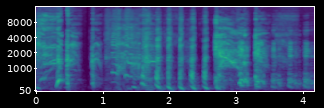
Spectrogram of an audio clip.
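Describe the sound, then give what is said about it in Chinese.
A sudden coughing fit: one person lets out a rapid series of many harsh, choppy coughs in quick succession, loud and uneven, with only brief gaps for breath. “抱歉，我突然爆咳一下，我突然爆咳了一下。”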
